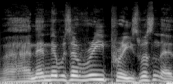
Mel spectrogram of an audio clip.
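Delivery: normal talking voice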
